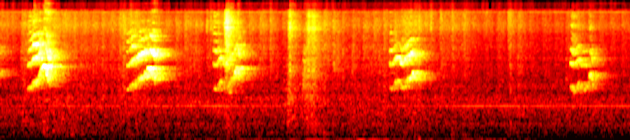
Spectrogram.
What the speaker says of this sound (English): I'm actually putting my birds away.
